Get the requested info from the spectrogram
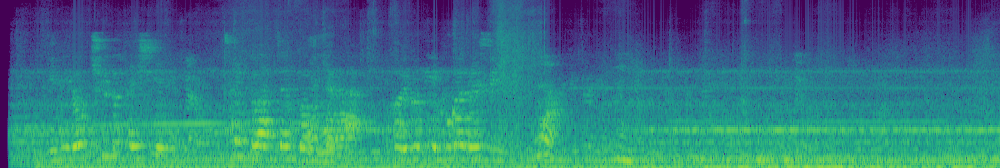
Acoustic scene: subway train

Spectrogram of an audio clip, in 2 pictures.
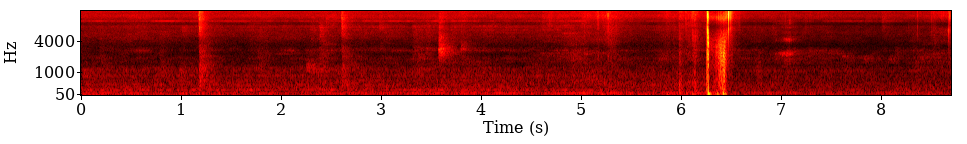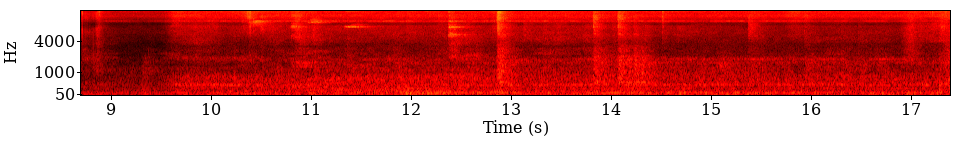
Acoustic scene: elevator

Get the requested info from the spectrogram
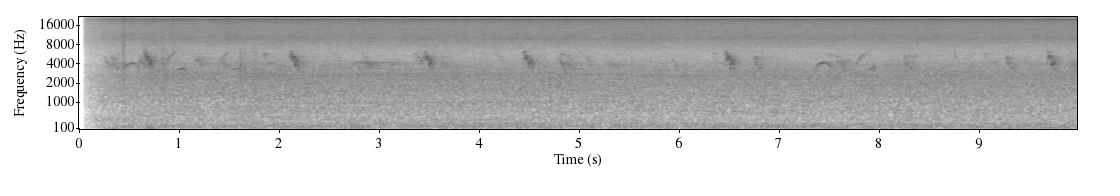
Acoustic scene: park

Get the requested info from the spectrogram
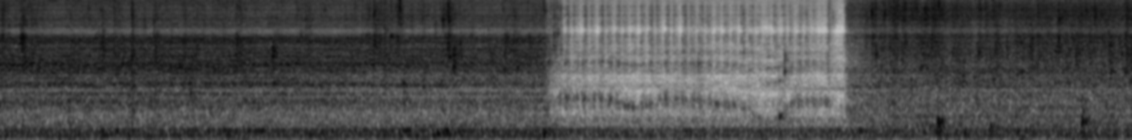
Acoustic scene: restroom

